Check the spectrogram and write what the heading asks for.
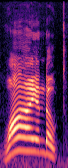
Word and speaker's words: Wyandotte: how do I say that? – Wyandotte? Oh. Uh-huh. – Wyandotte. Why? why? – Wyandotte. – Oh, it's the name of a of a place. – Wyandotte, Michigan. – Yeah. All right. So, but it's called Smuggler's Run. – Oh, I see. It's pronounced Wyandotte. – Wyandotte. That's it.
